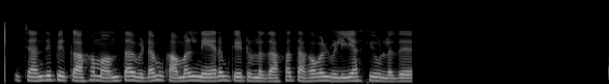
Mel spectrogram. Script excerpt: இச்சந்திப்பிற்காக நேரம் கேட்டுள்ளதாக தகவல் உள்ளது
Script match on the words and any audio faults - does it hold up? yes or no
no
